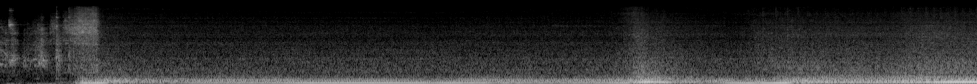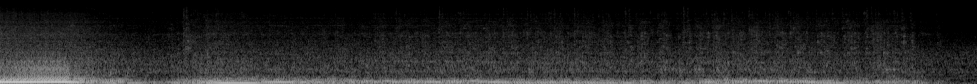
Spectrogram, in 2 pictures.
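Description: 2008 Shelby GT500's supercharged V8 running through a 3-inch Bassani cat-back exhaust, idling with a short blip of the throttle about six seconds in and a longer rev, rising and then falling, from about eight to ten and a half seconds. It then settles back to idle and fades out near the end.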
